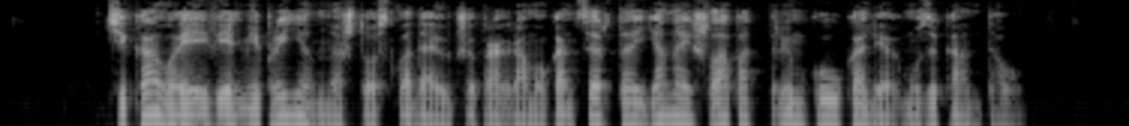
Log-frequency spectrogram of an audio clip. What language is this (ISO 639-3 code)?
bel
